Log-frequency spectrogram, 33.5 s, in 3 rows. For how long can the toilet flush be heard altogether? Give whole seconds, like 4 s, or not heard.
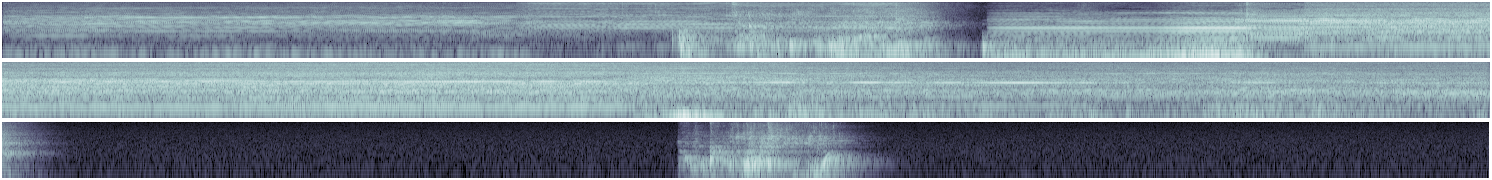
4 s.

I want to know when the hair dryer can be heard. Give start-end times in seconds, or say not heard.
9.8-22.4.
